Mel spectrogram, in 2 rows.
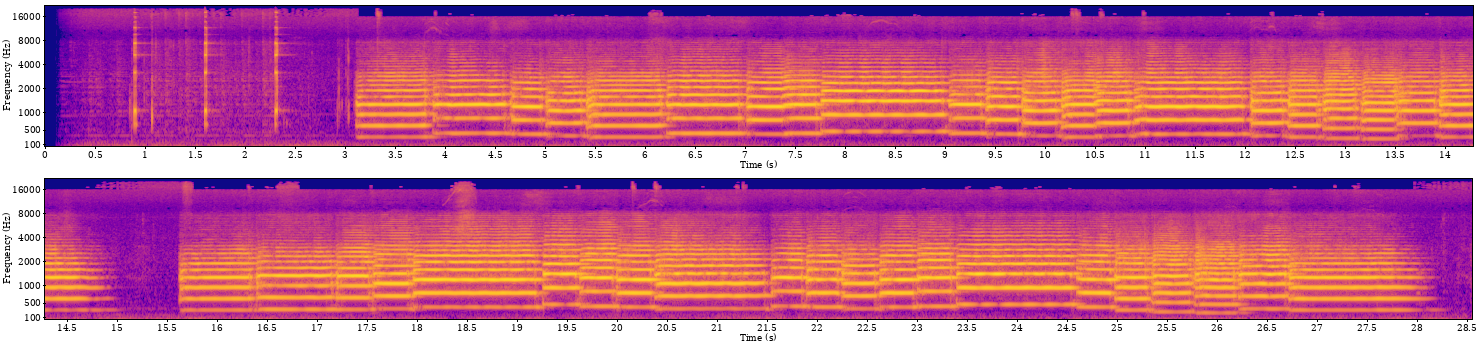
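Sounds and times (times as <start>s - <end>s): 
trumpet: 3.0s - 28.5s.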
